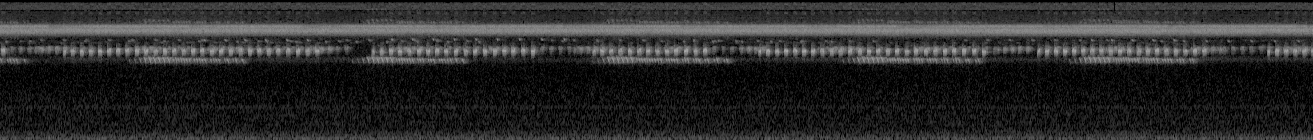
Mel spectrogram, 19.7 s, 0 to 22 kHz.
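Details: Autumn insects singing beside ripe rice fields, recorded on a ZOOM H1essential: a steady high shrill drone, a beaded pulsing trill that starts and stops every few seconds, and a lower rasping trill in short bursts.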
